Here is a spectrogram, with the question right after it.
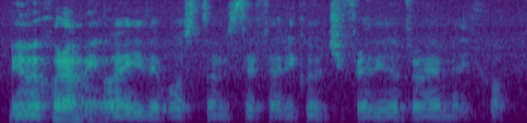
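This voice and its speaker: A man's voice: fairly low pitch, steady tone, fast talker. Slangy Mexican man, casual storyteller. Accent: Mexican Spanish.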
